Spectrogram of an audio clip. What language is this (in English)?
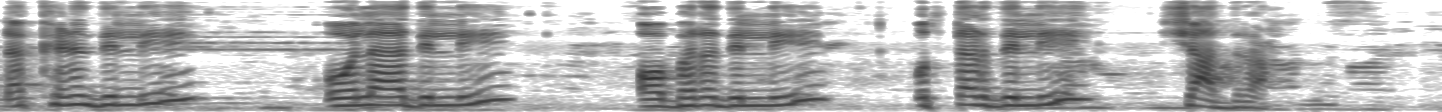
Sindhi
